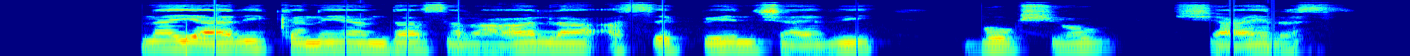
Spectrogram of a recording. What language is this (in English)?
Brahui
